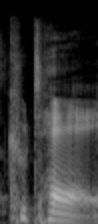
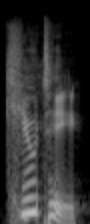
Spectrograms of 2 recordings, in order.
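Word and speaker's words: Coutee: I heard the pronunciation was Kute. – It's not. – It's not? – I've watched every one of his receptions. It's Cutie.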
